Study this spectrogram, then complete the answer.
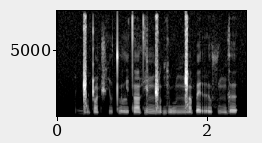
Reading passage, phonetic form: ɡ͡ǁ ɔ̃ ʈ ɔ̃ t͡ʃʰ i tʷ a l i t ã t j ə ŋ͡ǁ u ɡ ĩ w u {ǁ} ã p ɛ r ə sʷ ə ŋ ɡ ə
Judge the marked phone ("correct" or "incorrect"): incorrect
